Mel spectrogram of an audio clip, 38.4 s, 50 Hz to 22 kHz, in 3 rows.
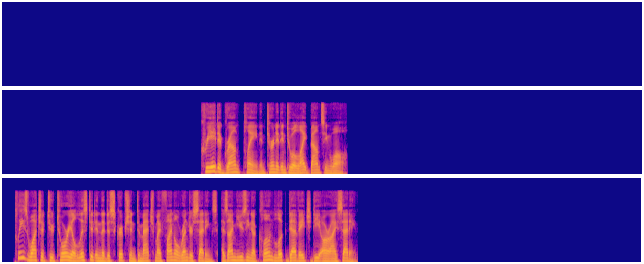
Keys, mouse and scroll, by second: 0.8-1.3 scroll down 4, 1.4 middle click, 3.6 click, 4.6-5.2 scroll down 2, 6.7 click, 7.2 click, 7.7 click, 8.2 ctrl+s, 8.8-9.3 scroll down 3, 9.3 middle click, 11.4 shift+middle click, 12.0 scroll up 3, 12.4 middle click, 13.5 shift+middle click, 13.9 middle click, 15.0 shift+middle click, 17.1 shift+a, 19.3 s, 22.5 ctrl+alt+KP_0, 23.4 shift+`, 26.5 shift+`, 31.1 click, 31.5 Tab, 31.9 2, 32.1 click, 32.8-33.4 scroll down 6, 33.2 middle click, 34.1-34.5 scroll down 2, 34.5 e, 36.8 click, 37.5 KP_1.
